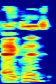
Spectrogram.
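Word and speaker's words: aglet: So I think it's pronounced Eglet, and Phineas and Ferb have a song of it.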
